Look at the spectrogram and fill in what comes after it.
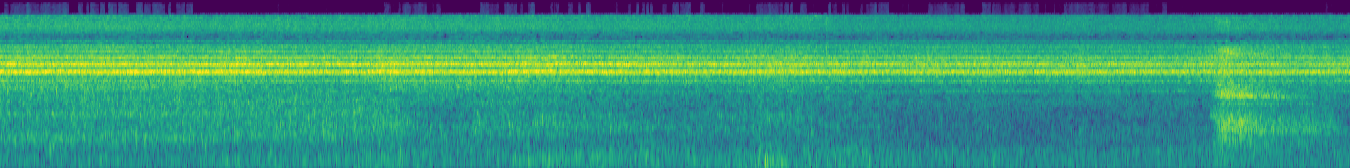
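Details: Long unbroken cicada drone heard while resting outdoors on a walk: a bright, high, sizzling hum that fades slightly over time, with a short sharp higher sound briefly cutting in toward the end.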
